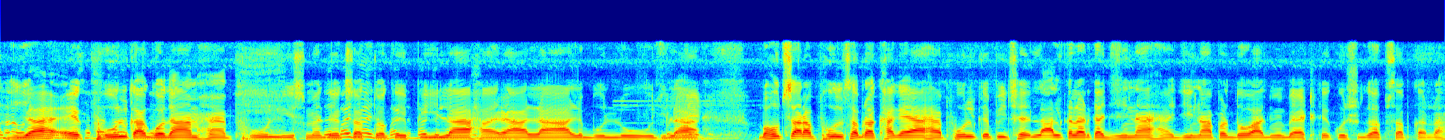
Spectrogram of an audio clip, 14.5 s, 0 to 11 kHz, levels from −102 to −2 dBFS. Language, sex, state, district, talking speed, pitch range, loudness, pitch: Hindi, male, Bihar, Sitamarhi, 185 wpm, 125-135 Hz, -20 LUFS, 130 Hz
